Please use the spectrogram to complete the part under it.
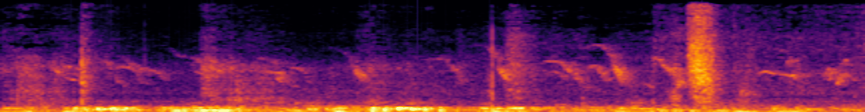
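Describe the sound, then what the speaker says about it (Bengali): Giribaz high-flyer pigeons coo in soft, low, repeated burbling phrases close by, with scattered faint chirps and clicks in the background. "এটা হচ্ছে কালারিং কবুতর, হিউজ সাইজ, অনেক বড় সাইজের একটা জোড়া"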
